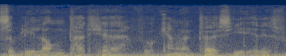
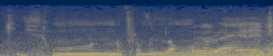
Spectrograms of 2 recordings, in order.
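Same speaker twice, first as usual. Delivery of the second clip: usual speaking voice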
